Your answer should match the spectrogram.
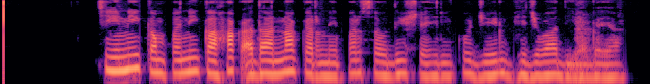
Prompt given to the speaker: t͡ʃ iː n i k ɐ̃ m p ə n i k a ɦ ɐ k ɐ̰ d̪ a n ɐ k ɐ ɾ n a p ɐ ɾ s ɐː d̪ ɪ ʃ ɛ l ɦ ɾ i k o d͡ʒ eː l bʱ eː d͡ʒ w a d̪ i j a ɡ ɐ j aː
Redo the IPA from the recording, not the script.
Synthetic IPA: t͡ʃ iː n i k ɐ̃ m p ə n i k a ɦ ɐ k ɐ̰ d̪ a n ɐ k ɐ ɾ n e p ɐ ɾ s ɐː d̪ i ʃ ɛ ɦ ɾ i k o d͡ʒ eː l bʱ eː d͡ʒ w a d̪ i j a ɡ ɐ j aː

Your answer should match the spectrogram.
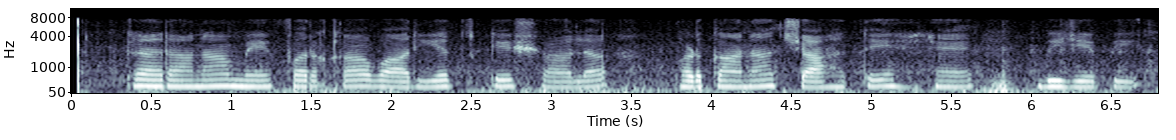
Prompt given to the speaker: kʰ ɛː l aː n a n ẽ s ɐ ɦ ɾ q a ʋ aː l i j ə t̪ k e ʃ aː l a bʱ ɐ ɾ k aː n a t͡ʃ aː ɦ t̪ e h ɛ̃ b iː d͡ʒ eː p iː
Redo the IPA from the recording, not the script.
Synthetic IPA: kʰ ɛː ɾ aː n a m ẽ f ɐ ɾ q a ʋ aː ɾ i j ə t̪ k e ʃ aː l a bʱ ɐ ɽ k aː n a t͡ʃ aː ɦ t̪ e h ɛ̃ b iː d͡ʒ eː p iː

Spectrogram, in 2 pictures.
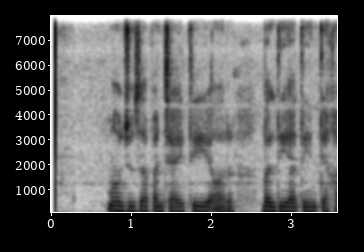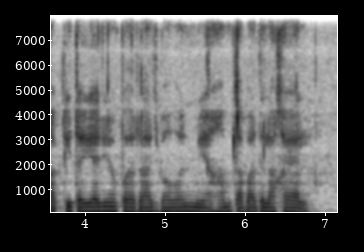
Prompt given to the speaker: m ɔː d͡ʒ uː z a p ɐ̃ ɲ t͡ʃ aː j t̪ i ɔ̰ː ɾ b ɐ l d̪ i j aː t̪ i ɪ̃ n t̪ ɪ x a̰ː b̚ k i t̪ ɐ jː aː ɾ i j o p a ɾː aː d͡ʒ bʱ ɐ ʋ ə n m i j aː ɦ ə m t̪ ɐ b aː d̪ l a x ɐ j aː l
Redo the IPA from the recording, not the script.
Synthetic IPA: m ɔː d͡ʒ uː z a p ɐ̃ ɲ t͡ʃ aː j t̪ i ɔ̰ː ɾ b ɐ l d̪ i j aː t̪ i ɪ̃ n t̪ ɪ x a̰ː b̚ k i t̪ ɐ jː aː ɾ i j õ p ɐ ɾː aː d͡ʒ bʱ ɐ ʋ ə n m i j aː ɦ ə m t̪ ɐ b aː d̪ l a x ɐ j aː l

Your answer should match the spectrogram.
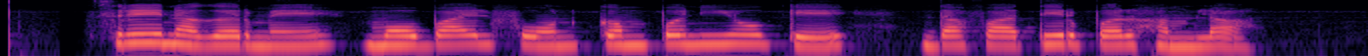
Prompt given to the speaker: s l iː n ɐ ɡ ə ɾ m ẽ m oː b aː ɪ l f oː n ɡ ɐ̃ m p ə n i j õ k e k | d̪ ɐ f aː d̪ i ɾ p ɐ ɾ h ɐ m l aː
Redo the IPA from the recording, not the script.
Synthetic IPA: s ɾ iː n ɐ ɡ ə ɾ m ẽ m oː b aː ɪ l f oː n k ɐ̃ m p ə n i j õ k e | d̪ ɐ f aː t̪ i ɾ p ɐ ɾ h ɐ m l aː

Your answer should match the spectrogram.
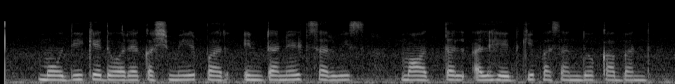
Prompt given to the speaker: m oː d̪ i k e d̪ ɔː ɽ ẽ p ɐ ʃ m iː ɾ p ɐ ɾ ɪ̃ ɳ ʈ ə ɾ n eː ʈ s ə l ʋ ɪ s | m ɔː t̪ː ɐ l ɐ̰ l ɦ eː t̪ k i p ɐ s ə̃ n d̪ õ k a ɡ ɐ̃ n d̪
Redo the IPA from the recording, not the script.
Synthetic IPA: m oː d̪ i k e d̪ ɔː ɾ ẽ k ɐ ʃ m iː ɾ p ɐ ɾ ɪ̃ ɳ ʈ ə ɾ n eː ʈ s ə ɾ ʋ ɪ s | m ɔː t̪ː ə l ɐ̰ l ɦ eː d̪ k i p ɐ s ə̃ n d̪ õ k a b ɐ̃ n d̪

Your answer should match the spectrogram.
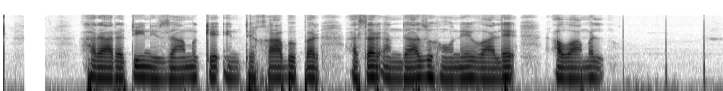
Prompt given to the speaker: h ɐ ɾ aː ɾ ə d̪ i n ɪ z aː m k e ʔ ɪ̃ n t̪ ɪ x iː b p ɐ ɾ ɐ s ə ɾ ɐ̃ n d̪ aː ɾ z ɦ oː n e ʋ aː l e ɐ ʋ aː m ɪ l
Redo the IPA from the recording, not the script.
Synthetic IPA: h ɐ ɾ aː ɾ ə t̪ i n ɪ z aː m k e ʔ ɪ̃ n t̪ ɪ x aː b p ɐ ɾ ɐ s ə ɾ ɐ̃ n d̪ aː z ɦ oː n e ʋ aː l e ɐ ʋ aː m ɪ l

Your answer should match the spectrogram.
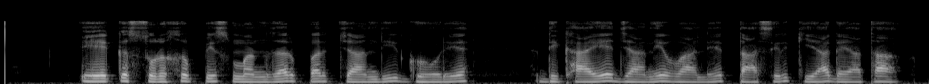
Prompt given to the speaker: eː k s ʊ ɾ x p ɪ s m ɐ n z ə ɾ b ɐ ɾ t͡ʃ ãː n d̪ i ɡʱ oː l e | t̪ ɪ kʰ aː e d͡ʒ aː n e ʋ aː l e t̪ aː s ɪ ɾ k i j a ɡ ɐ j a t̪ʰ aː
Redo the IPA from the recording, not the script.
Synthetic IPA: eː k s ʊ ɾ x p ɪ s m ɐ n z ə ɾ p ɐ ɾ t͡ʃ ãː n d̪ i ɡʱ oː ɽ e | d̪ ɪ kʰ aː e d͡ʒ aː n e ʋ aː l e t̪ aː s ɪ ɾ k i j a ɡ ɐ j a t̪ʰ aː

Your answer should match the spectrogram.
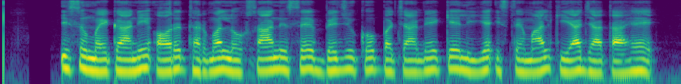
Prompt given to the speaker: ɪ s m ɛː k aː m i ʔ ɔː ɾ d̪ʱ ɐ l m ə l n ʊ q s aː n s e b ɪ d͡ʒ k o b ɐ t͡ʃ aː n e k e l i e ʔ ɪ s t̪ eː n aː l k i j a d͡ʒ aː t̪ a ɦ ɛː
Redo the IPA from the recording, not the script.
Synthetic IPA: ɪ s m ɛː k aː n i ʔ ɔː ɾ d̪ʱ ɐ ɾ m ə l n ʊ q s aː n s e b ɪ d͡ʒ k o b ɐ t͡ʃ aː n e k e l i e ʔ ɪ s t̪ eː m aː l k i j a d͡ʒ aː t̪ a ɦ ɛː

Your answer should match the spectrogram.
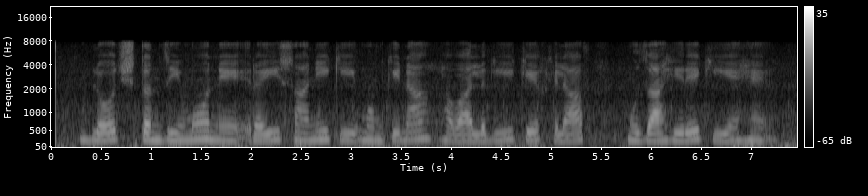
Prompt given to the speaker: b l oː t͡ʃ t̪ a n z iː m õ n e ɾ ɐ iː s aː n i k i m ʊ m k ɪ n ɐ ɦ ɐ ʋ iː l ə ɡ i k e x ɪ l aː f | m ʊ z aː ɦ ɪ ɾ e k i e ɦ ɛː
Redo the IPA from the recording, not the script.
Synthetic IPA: b l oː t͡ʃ t̪ ɐ n z iː m õ n e ɾ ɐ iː s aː n i k i m ʊ m k ɪ n a ɦ ɐ ʋ aː l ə ɡ i k e x ɪ l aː f | m ʊ z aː ɦ ɪ ɾ e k i e ɦ ɛ̃ː

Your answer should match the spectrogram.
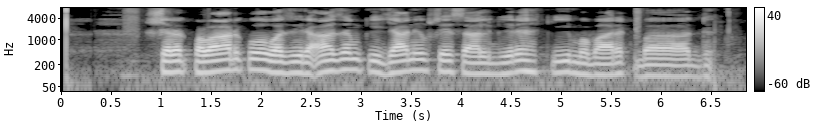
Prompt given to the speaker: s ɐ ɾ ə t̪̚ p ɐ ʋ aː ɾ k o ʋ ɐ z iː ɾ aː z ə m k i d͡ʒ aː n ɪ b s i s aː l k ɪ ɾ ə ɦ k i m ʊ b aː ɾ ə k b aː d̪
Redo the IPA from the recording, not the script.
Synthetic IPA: ʃ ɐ ɾ ə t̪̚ p ɐ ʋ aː ɾ k o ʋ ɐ z iː ɾ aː z ə m k i d͡ʒ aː n ɪ b s e s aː l ɡ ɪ ɾ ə ɦ k i m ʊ b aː ɾ ə k b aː d̪

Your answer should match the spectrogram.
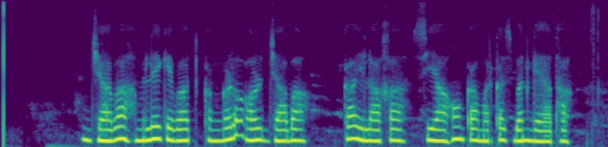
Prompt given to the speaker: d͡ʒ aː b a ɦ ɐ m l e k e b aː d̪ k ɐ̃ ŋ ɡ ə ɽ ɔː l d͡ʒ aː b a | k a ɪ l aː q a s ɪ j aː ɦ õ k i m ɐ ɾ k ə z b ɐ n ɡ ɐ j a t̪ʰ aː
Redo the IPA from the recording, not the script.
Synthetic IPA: d͡ʒ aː b a ɦ ɐ m l e k e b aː d̪ k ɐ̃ ŋ ɡ ə ɽ ɔː ɾ d͡ʒ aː b a | k a ɪ l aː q a s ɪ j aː ɦ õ k a m ɐ ɾ k ə z b ɐ n ɡ ɐ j a t̪ʰ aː

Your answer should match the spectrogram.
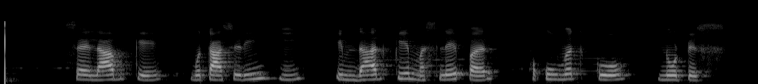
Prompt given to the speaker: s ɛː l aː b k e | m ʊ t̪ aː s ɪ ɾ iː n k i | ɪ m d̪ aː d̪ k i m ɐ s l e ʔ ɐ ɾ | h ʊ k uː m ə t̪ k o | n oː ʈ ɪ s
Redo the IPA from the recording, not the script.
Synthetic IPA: s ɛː l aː b k e | m ʊ t̪ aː s ɪ ɾ iː n k i | ɪ m d̪ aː d̪ k e m ɐ s l e p ɐ ɾ | h ʊ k uː m ə t̪ k o | n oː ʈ ɪ s

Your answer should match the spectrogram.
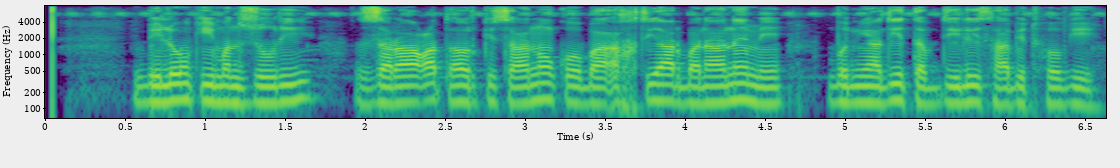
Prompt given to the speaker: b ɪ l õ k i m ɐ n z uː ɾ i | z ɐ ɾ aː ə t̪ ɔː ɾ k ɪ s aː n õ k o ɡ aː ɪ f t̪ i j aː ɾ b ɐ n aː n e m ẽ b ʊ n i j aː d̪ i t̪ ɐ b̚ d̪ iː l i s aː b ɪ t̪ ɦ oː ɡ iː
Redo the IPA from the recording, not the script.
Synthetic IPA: b ɪ l õ k i m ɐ n z uː ɾ i | z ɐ ɾ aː ə t̪ ɔː ɾ k ɪ s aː n õ k o b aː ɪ x t̪ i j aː ɾ b ɐ n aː n e m ẽ b ʊ n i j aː d̪ i t̪ ɐ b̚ d̪ iː l i s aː b ɪ t̪ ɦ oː ɡ iː

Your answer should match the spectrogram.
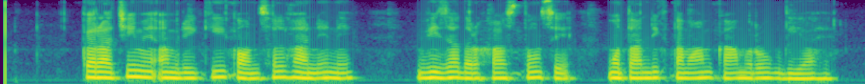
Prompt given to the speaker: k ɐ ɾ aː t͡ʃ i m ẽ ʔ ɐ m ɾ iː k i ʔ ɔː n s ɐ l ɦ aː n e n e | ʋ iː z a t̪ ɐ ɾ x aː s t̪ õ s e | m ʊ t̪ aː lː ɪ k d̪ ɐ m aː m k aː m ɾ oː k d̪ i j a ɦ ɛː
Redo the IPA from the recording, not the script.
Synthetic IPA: k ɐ ɾ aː t͡ʃ i m ẽ ʔ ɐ m ɾ iː k i k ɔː n s ə l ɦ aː n e n e | ʋ iː z a d̪ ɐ ɾ x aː s t̪ õ s e | m ʊ t̪ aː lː ɪ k t̪ ɐ m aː m k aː m ɾ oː k d̪ i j a ɦ ɛː

